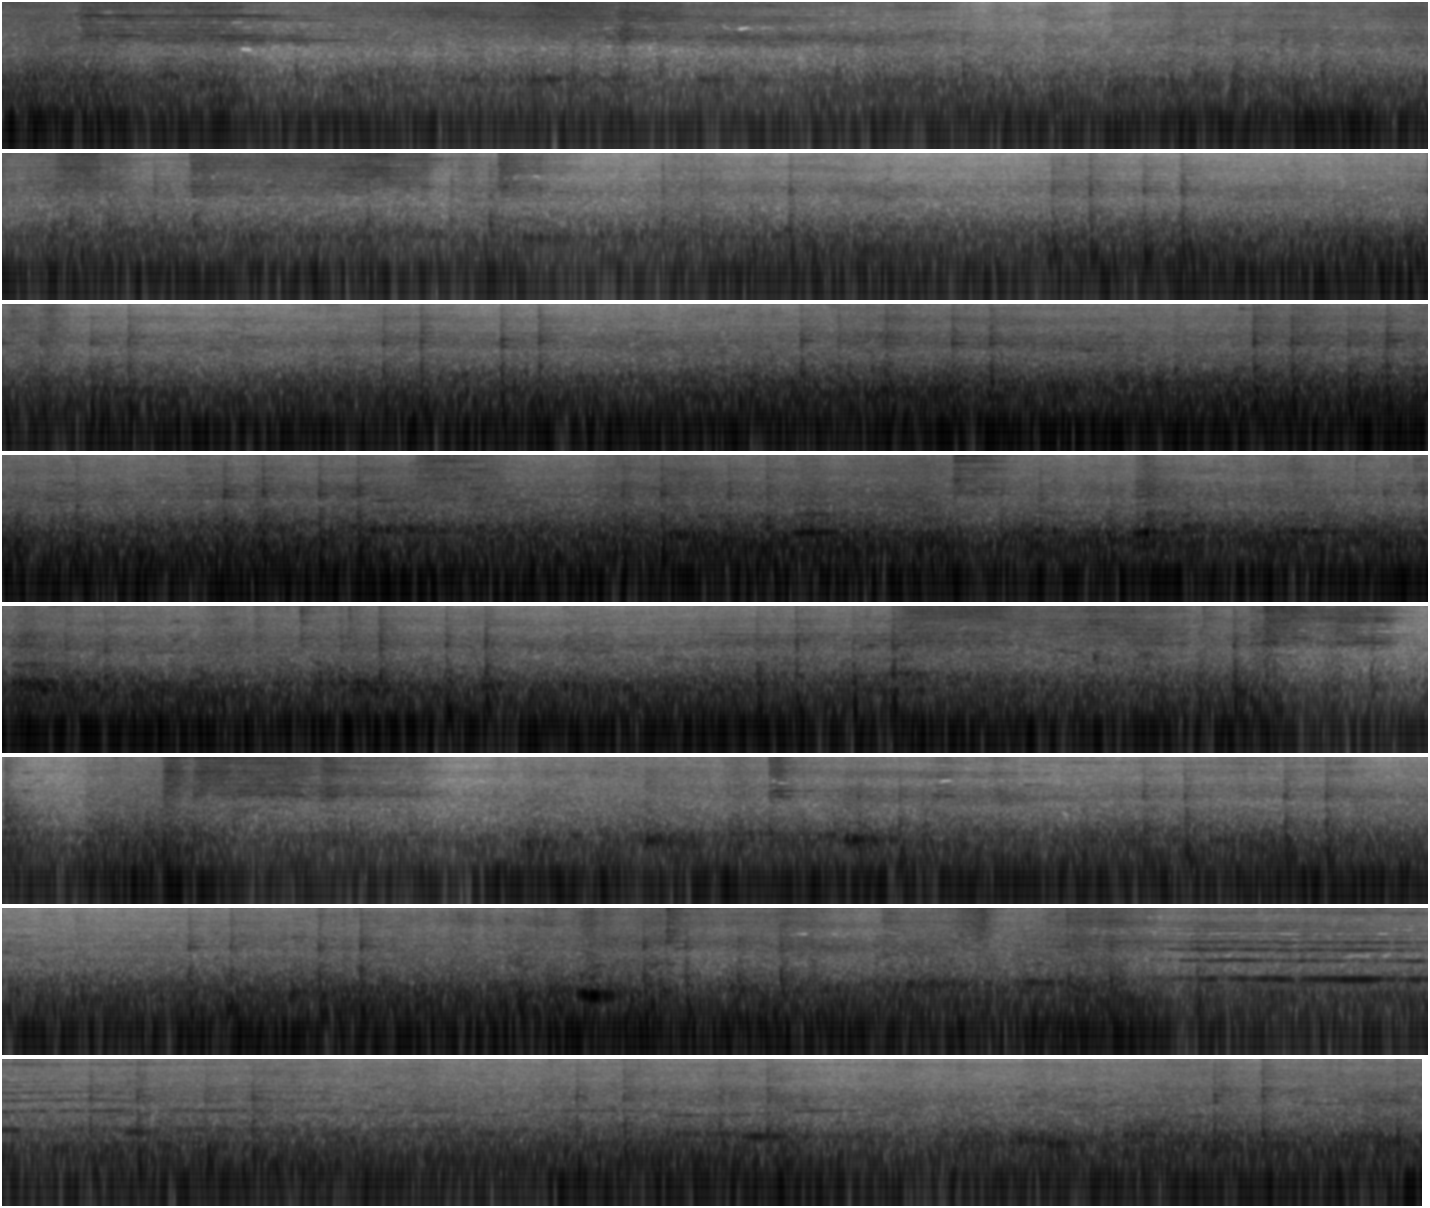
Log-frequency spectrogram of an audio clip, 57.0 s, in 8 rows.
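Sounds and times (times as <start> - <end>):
freight train wheels rumbling: 0.0 - 57.0
high-pitched wheel squeals: 0.3 - 4.8.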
